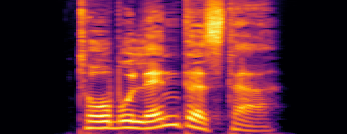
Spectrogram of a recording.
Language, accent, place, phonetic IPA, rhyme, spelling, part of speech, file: German, Germany, Berlin, [tʊʁbuˈlɛntəstɐ], -ɛntəstɐ, turbulentester, adjective, De-turbulentester.ogg
- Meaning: inflection of turbulent: 1. strong/mixed nominative masculine singular superlative degree 2. strong genitive/dative feminine singular superlative degree 3. strong genitive plural superlative degree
